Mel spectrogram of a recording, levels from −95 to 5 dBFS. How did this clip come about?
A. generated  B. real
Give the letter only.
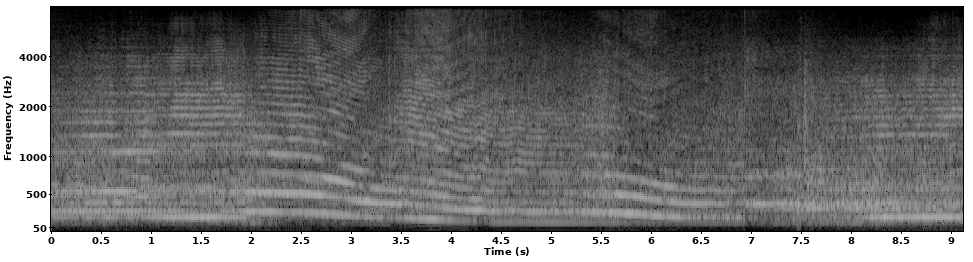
B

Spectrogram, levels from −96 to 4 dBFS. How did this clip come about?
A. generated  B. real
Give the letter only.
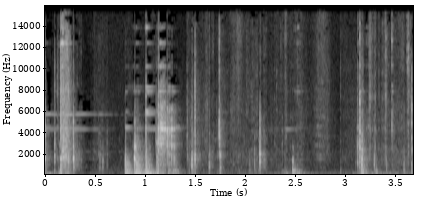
B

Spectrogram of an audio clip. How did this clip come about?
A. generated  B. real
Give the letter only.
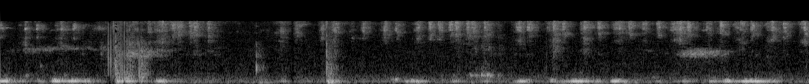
B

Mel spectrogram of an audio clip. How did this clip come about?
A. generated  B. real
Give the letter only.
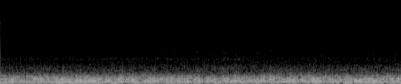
A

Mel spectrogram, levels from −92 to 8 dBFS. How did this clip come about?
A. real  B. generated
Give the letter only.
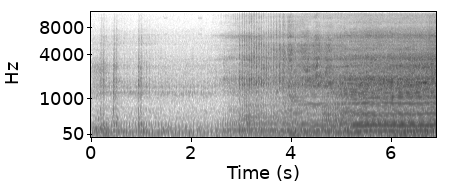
A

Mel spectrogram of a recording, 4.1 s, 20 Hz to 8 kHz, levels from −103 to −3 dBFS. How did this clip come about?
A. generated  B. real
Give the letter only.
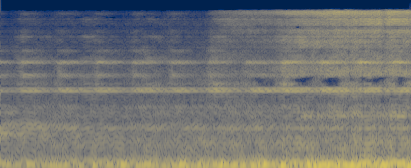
A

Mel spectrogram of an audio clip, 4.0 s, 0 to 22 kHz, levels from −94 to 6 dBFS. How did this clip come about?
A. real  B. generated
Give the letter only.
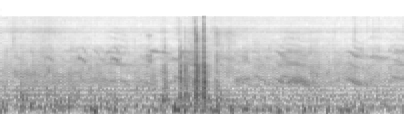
B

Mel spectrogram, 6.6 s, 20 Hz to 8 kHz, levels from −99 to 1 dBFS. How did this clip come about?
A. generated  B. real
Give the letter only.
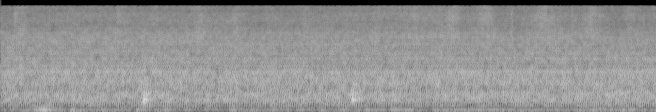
A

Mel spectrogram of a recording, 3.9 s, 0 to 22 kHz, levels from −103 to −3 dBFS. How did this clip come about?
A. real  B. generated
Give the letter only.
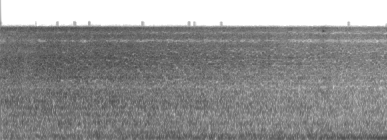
A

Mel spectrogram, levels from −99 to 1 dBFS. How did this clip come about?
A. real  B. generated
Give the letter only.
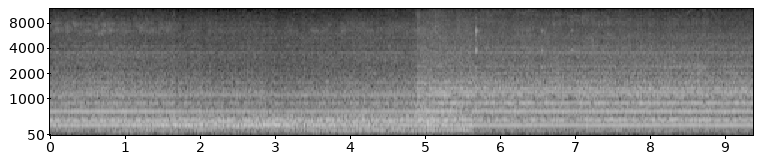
A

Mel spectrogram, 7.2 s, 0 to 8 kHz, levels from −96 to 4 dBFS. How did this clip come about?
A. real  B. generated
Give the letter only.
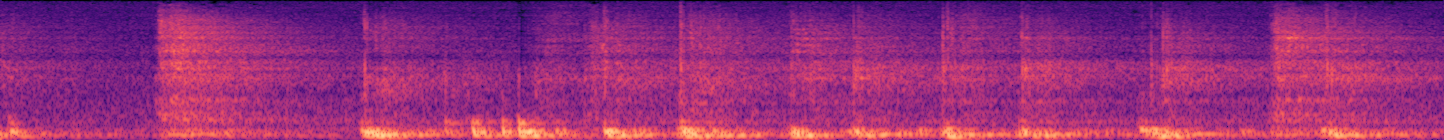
B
